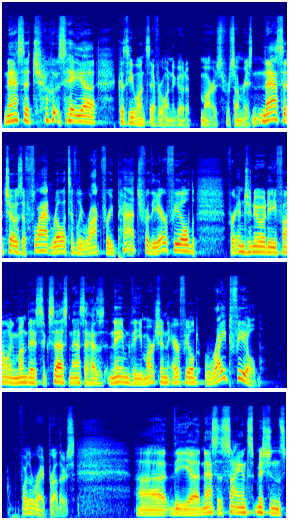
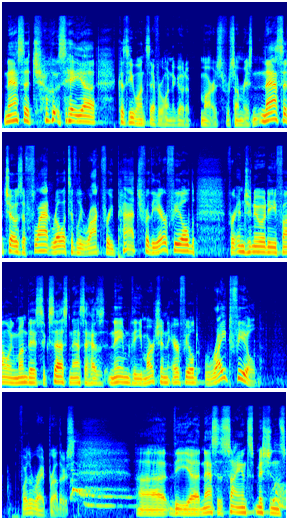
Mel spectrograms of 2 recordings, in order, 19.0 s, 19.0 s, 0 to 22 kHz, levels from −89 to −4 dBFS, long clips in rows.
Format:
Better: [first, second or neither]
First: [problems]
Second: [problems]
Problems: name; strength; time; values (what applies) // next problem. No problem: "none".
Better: first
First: none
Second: animal sounds; noticeable; from 5.5 s on; 15 dB below the speech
